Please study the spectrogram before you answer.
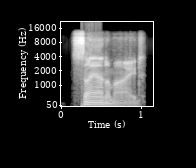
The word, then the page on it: cyanamide: British English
